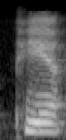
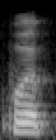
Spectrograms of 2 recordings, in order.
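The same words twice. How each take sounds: First: P palatalized as "pyuh"; palatalized Slavic P; soft P. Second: P as a plain hard "puh"; non-palatalized Slavic P. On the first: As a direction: say P soft, with a y-glide. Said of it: "soft form". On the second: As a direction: say P without palatalizing. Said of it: "They hear this difference". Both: Shown as a demonstration.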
